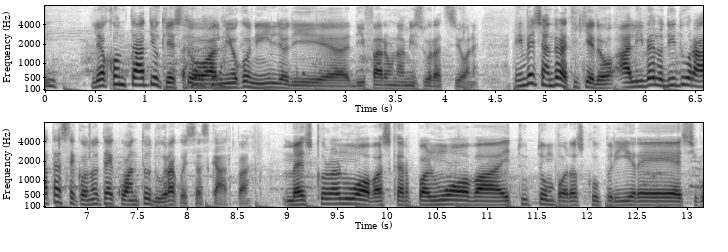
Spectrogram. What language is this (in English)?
Italian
